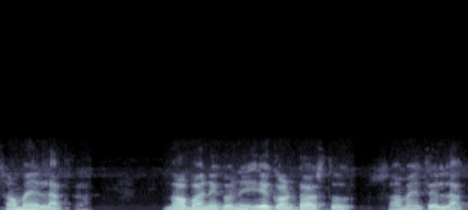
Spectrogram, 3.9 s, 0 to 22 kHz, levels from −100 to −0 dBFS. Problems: background sounds at intervals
